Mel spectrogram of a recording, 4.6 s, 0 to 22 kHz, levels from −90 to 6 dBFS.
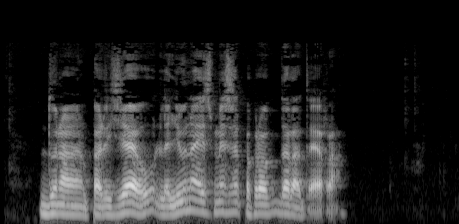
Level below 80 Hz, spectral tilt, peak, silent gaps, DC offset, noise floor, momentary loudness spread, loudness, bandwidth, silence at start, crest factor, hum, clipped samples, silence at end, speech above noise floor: -60 dBFS; -5.5 dB/octave; -2 dBFS; none; under 0.1%; -77 dBFS; 11 LU; -21 LUFS; 10.5 kHz; 0.4 s; 20 dB; none; under 0.1%; 1.2 s; 56 dB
